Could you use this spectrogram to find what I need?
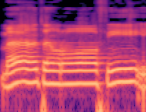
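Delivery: ما تَرَى فِي slow with the alif held; slow tajweed drill; stretched ما. Shown as a demonstration. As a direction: hold the alif of ما. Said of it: "ما الف مدہ one second میم کو کھینچنا ہے".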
